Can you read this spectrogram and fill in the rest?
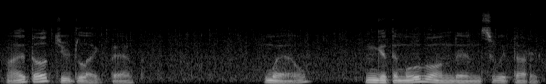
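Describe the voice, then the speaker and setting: A man voicing a gentle, bashful orc blacksmith who speaks hesitantly and affectionately in an intimate romance audio roleplay. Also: low-pitched, slight background noise. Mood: cozy, tender. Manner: soft-hearted, hesitant, with pauses and hedging.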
